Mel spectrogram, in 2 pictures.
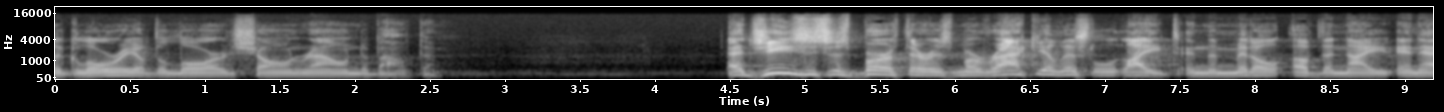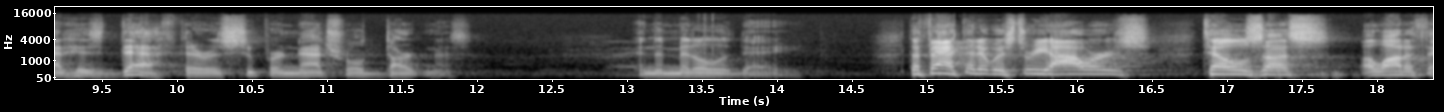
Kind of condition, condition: setting, live audience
